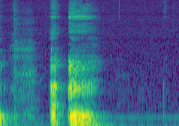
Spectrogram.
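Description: A man clears his throat with a short voiced grunt about a second in; after it there is a faint steady hum with a couple of soft clicks.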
